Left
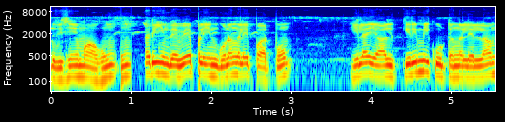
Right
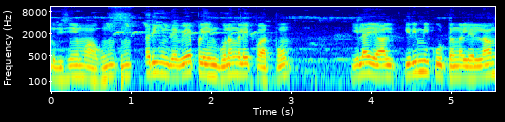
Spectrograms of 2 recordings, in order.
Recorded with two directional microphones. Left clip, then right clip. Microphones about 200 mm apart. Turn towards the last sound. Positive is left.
turn(degrees=40)  # may be behind; listen again after turning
